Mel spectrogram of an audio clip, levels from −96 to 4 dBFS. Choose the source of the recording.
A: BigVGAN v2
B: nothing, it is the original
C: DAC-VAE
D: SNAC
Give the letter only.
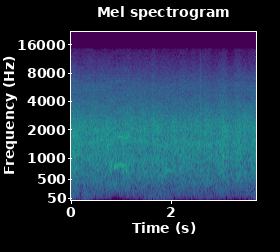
C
